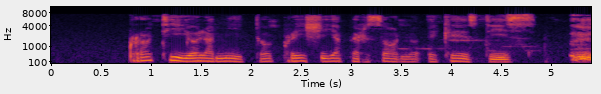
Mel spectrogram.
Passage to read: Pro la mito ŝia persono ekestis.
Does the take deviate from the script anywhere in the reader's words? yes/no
yes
